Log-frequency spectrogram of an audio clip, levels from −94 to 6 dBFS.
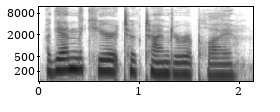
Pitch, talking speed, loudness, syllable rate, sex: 190 Hz, 195 wpm, -18 LUFS, 6.0 syllables/s, female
